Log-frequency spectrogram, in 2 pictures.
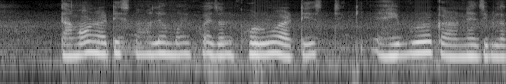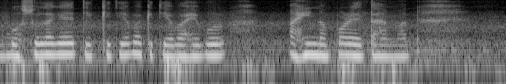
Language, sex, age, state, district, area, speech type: Assamese, female, 18-30, Assam, Kamrup Metropolitan, urban, spontaneous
